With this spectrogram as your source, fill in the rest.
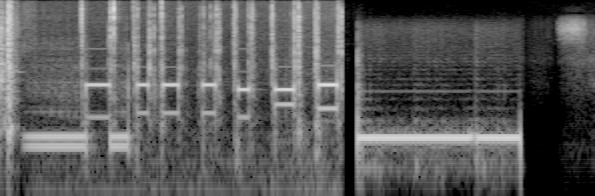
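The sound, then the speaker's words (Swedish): A quick run of about eight telephone keypad tones beeps out as a call is placed to Biblioteksutveckling Sörmland, then one long, steady ringing tone follows, clear with no voices. “Jag tänkte här att vi skulle ta och ringa upp”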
